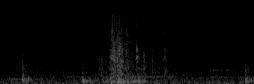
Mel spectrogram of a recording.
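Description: A wooden door swings open with a creak.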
